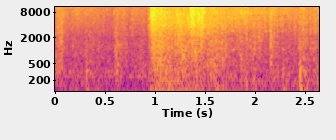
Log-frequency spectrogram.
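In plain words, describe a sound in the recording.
A burst of flame roars up suddenly.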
